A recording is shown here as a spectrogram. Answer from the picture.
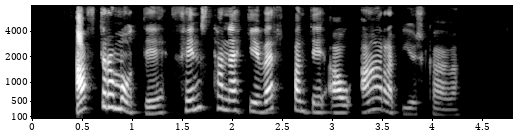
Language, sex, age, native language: Icelandic, female, 50-59, Icelandic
